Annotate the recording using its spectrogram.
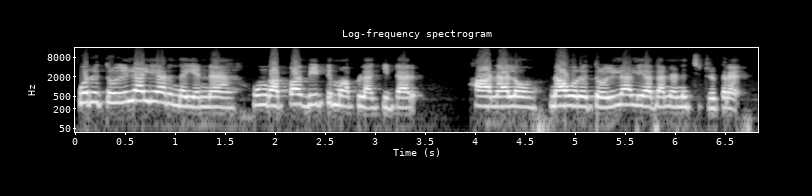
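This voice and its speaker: A worn-out husband who keeps reassuring everyone in a low, slow, soft way, as a woman storyteller puts him on. The reading is close and dry, with the voice still fairly high. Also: no echo, natural voice. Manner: soft, reassuring, speaks slowly. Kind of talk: storybook narration.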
